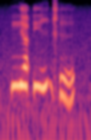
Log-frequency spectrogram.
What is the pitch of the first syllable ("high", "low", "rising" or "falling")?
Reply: high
